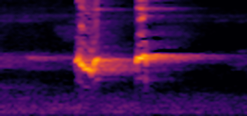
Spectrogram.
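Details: Yellow-vented bulbul natural song, recorded without added filler sounds and meant as a tutor recording for caged birds: two quick clear notes, each sliding into a long, steady, slightly fading whistle, over a faint low rumble.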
